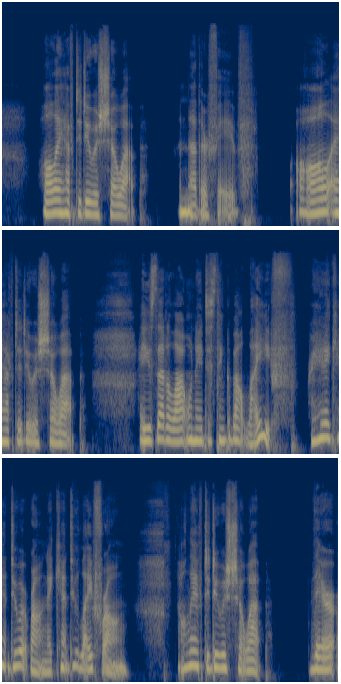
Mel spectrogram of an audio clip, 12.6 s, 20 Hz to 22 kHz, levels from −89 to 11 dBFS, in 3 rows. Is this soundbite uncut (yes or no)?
yes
